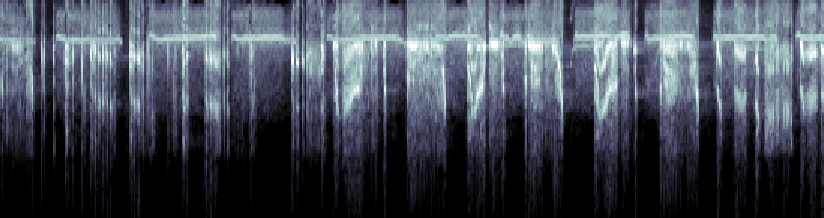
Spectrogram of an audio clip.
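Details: Swiftlet calls used as a clean lure sound to attract the birds: dense, continuous, high twittering chirps with a thin sustained whistle running through, rapid buzzy bursts and short gaps, no background noise.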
